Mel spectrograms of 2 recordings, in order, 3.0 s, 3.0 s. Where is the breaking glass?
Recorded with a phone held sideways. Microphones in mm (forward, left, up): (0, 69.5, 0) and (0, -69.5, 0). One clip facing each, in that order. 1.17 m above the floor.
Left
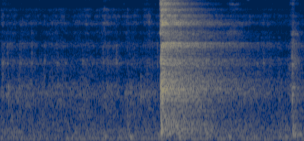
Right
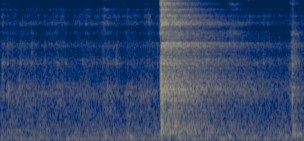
15° left (ahead or behind), 3.5 m.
